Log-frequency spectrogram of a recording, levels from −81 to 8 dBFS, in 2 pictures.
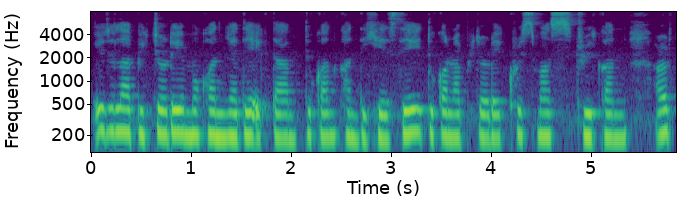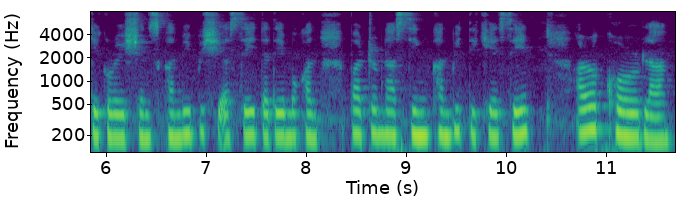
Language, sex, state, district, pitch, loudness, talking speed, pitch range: Nagamese, female, Nagaland, Dimapur, 195 Hz, -15 LUFS, 185 wpm, 190-205 Hz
